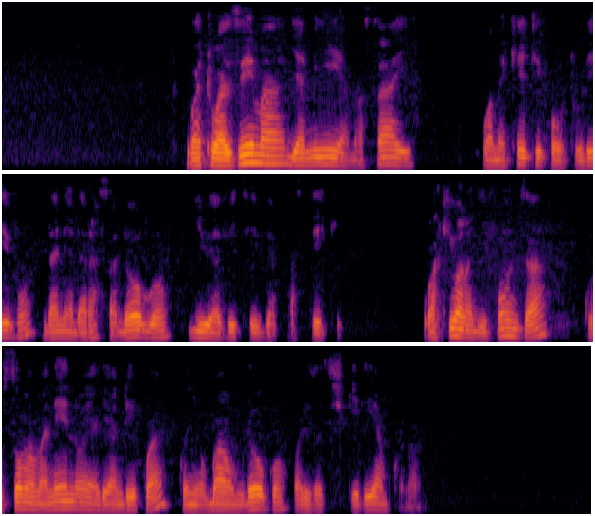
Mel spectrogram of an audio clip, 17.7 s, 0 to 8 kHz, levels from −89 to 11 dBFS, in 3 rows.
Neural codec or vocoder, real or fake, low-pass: none; real; 7.2 kHz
